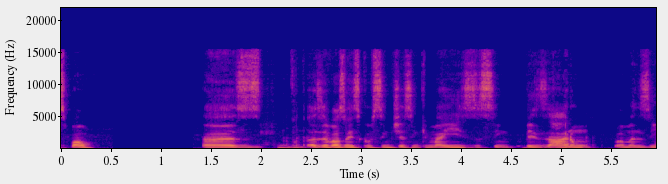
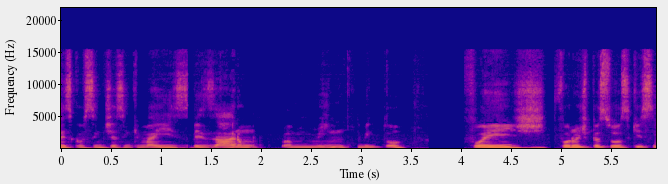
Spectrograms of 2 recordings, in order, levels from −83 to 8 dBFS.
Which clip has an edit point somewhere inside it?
second; 3 cuts; at 1.3 s, 2.3 s, 3.0 s

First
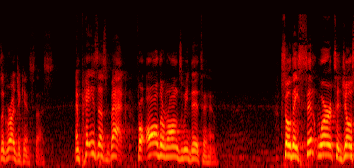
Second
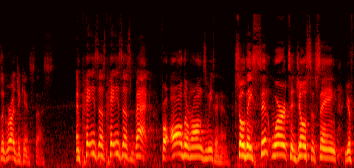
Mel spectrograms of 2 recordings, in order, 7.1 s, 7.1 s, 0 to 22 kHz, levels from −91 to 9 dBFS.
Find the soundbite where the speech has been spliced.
second; 3 cuts; at 2.1 s, 4.3 s, 4.6 s

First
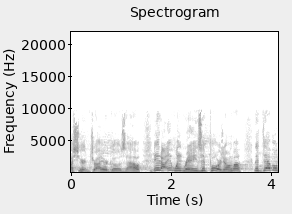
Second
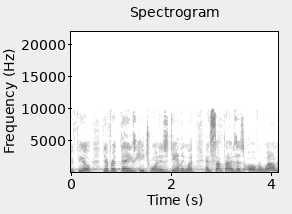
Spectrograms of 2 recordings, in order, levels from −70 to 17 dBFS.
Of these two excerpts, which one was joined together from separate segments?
first; 2 cuts; at 2.2 s, 3.2 s

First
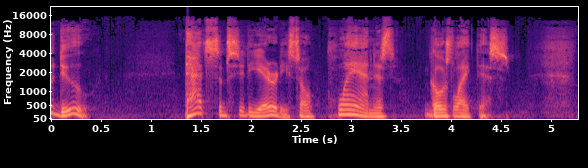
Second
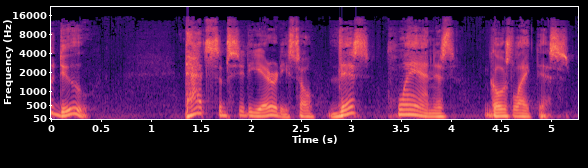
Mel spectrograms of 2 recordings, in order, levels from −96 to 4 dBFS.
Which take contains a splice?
first; 1 cut; at 2.7 s

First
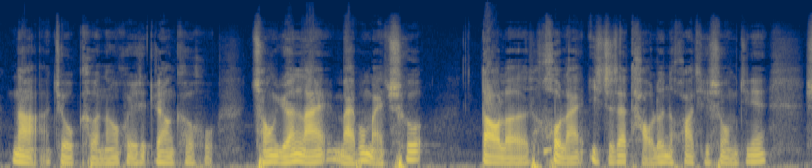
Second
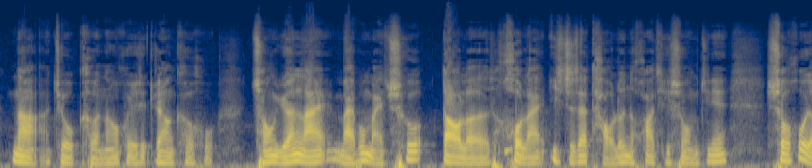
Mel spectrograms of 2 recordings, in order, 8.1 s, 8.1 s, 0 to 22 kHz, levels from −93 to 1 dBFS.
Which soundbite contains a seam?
second; 1 cut; at 4.3 s

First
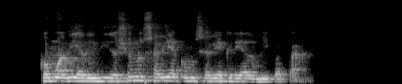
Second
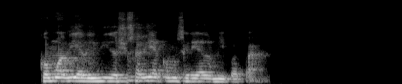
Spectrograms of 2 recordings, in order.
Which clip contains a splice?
second; 2 cuts; at 1.3 s, 1.8 s

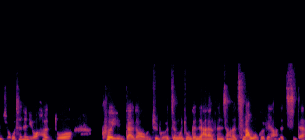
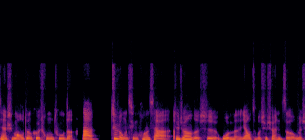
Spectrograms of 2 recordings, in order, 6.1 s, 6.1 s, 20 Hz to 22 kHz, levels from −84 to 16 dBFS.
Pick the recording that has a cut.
second; 1 cut; at 1.5 s

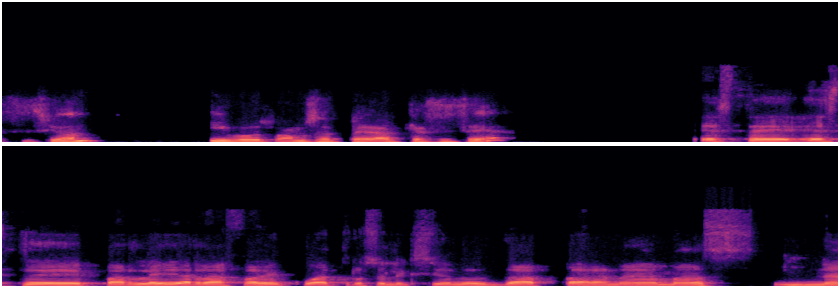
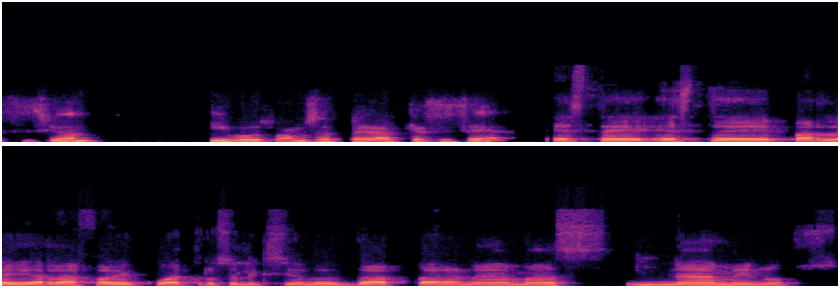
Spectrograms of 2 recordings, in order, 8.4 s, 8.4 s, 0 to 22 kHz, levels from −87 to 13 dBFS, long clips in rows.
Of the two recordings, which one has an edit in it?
second; 1 cut; at 2.6 s

